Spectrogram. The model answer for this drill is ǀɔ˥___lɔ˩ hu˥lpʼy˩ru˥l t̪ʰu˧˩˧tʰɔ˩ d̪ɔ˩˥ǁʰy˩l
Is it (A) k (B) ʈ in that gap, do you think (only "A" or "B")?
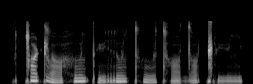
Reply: B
